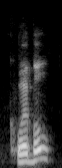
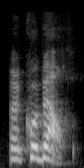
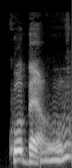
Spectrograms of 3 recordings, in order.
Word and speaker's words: Quibell: Quibble? Quibell. Quibell, of course. Yep. I mispronounced it.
